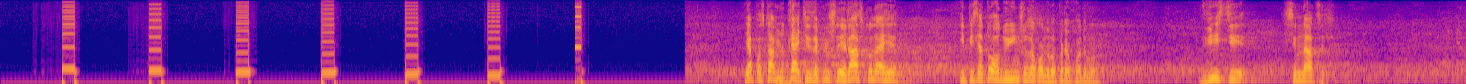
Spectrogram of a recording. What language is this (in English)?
Ukrainian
